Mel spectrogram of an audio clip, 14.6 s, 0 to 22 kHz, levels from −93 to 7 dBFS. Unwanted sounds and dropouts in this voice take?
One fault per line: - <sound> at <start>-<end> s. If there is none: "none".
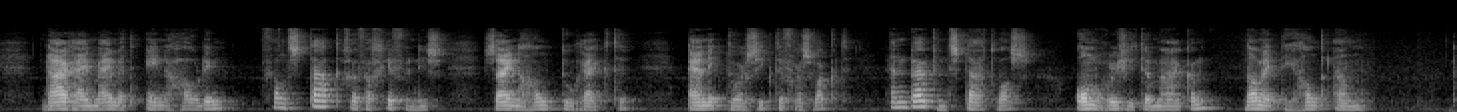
none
